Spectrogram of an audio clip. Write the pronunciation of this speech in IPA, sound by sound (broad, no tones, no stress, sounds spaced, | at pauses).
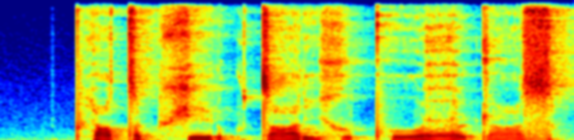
pʰ ɪ tˤ ʊ kʷ ʃ i ɽ ʊ kʷ t ɑ ɾ i x ʊ pʰ o ʕ ʊ ʈ ɑ z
